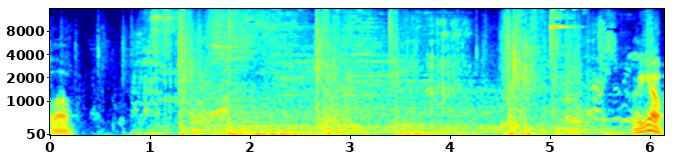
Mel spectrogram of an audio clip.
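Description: Game combat effects whoosh and clash.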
